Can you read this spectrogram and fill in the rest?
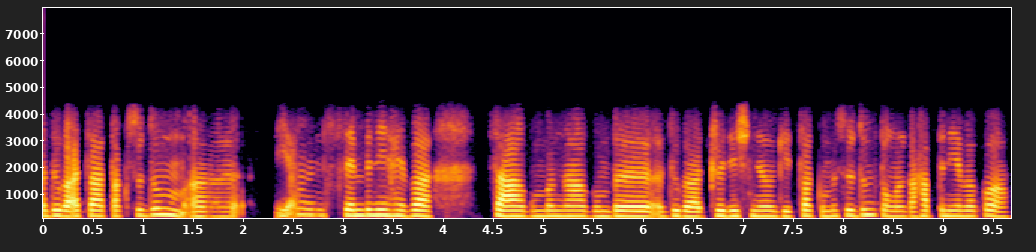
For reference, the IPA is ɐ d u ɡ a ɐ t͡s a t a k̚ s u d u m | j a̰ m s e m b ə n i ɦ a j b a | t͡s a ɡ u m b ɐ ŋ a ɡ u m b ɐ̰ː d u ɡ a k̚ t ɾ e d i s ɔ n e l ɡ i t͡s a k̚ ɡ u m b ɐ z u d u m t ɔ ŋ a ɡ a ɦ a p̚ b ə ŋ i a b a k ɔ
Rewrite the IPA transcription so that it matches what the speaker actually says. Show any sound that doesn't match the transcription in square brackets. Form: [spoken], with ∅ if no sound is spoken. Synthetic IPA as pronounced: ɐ d u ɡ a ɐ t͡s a t a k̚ s u d u m | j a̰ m s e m b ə n i ɦ a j b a | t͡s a ɡ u m b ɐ ŋ a ɡ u m b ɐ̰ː d u ɡ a [∅] t ɾ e d i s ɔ n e l ɡ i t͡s a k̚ ɡ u m b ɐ [s] u d u m t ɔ ŋ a ɡ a ɦ a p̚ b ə [n] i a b a k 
